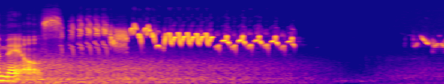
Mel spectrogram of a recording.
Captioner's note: bird singing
